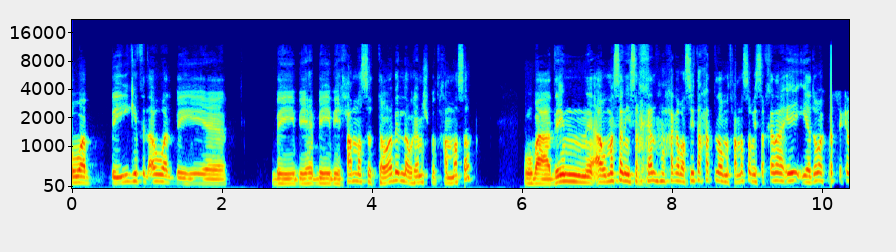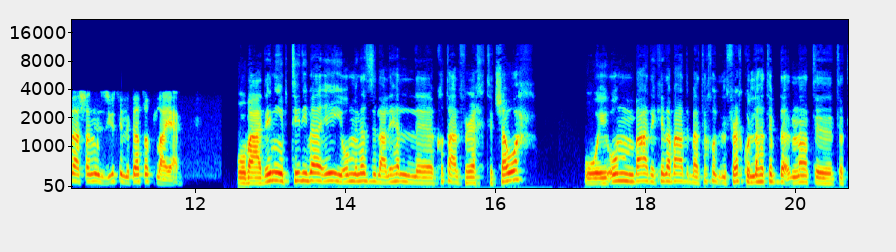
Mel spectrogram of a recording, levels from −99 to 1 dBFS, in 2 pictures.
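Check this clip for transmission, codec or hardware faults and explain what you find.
One fault turns up in the speech, between 10.10 and 12.37 s: the input switched to a poorer device. A short gap of about 20 ms at 10.10 s likely marks the system changing microphones or dropping to a headset call profile. That device passes nothing above 3.8 kHz, so the voice turns dull and boxy, and it carries a faint hiss of its own, roughly 45 dB down, at much the same level. On a spectrogram the upper band goes dark and flat across that stretch, with a brief blank column at the switch.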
